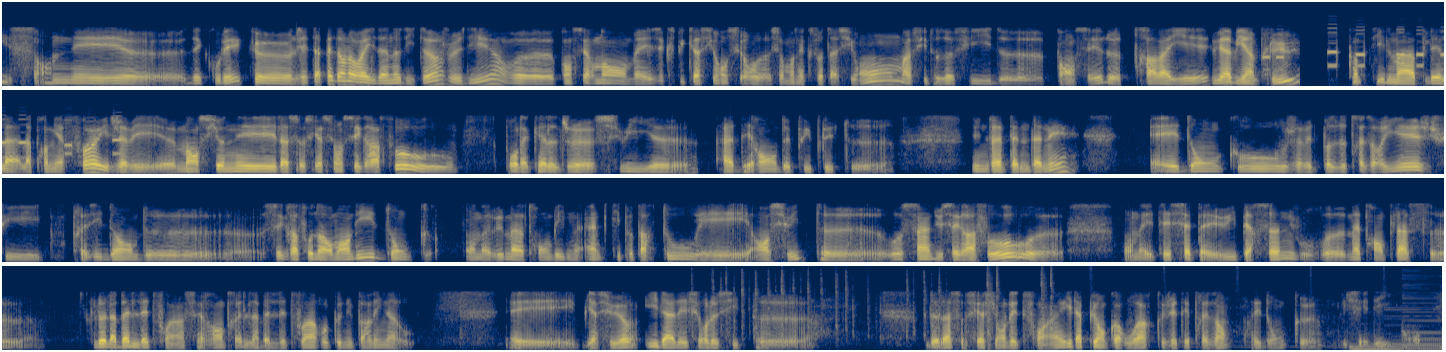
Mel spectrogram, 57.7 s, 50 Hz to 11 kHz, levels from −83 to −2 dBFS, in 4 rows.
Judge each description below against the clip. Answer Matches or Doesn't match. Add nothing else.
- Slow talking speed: Doesn't match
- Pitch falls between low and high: Doesn't match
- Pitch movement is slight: Matches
